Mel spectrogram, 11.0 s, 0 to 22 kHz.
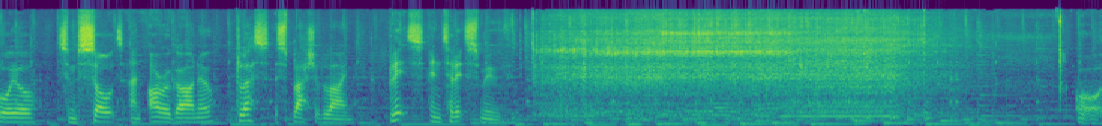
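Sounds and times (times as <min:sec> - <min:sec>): blender motor whine: 0:05.3 - 0:09.7.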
